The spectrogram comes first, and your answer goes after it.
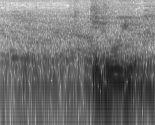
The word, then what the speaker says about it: Cillian: Cillian Murphy? Killian.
